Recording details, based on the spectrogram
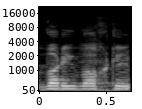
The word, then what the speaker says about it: Waddy Wachtel: Spricht man denn dann Waddy? – Nee, Waddy. – Also, Waddy.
